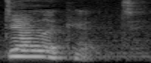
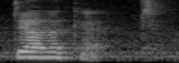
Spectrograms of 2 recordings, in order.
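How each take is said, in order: Both takes have the same delivery.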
